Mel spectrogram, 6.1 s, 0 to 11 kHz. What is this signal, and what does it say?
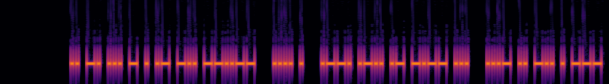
Morse code, heard as a keyed tone, about 44 wpm, 700 Hz. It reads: INSTEAD, HE PLAYS VIDEO
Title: Additional Easy Phrases 45wpm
